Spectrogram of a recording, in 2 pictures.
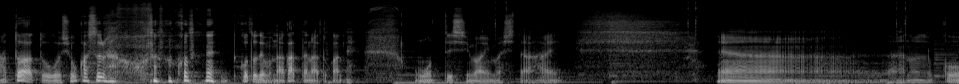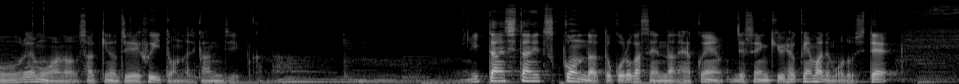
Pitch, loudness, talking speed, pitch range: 100 Hz, -30 LUFS, 230 characters per minute, 85-125 Hz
